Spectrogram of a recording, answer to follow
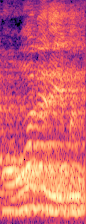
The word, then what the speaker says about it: honorable: And honorable. Here also H is silent. We have to start with the O.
